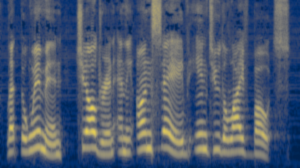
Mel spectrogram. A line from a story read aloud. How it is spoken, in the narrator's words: As the freezing waters began to fill the ship, Harper was heard shouting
